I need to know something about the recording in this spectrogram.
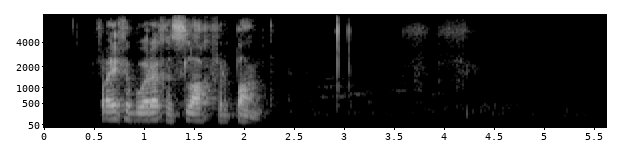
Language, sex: Afrikaans, male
